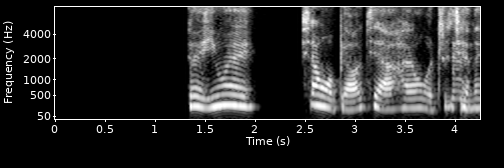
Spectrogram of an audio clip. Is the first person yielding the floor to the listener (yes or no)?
no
